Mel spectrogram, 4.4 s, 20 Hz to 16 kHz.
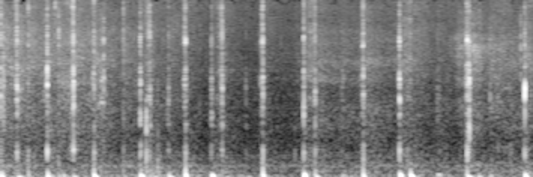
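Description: A flat, hollow gold-green metal tin with an embossed teddy bear lid, held up and tapped and scratched with long nails on the lid. About 19 quick, dry taps sound with a low, hollow body and short bright clicks, with faint scratching between them.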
